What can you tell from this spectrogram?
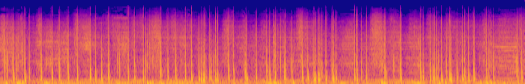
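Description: Dense barrage of aerial fireworks shells bursting, many bangs each second, running into one another without a pause.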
